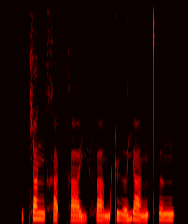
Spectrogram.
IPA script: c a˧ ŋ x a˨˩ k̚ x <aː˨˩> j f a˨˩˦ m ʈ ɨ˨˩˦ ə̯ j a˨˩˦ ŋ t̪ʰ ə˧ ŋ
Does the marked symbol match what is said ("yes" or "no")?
yes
